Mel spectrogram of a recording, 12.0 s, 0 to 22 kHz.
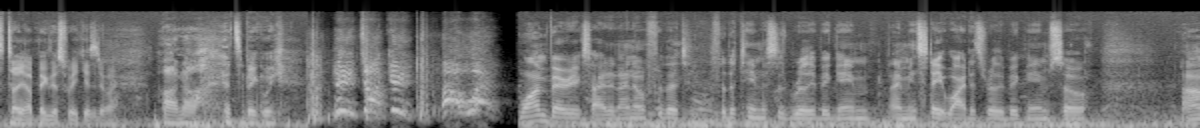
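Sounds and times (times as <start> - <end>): group shouting war chant: 3.2 - 5.1.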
